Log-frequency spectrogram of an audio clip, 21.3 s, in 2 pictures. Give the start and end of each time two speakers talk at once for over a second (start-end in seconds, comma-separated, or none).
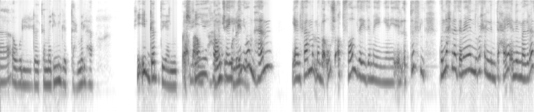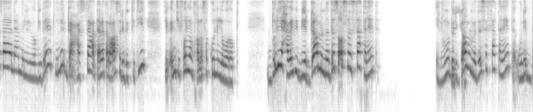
3.7-5.0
